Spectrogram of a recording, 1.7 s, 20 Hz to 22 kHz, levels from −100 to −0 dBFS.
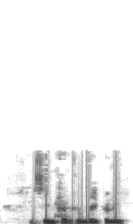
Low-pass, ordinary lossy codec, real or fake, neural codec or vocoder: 7.2 kHz; MP3, 48 kbps; real; none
